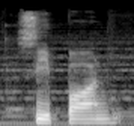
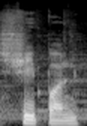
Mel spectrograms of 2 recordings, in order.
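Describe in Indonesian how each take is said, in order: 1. Kata ini diawali dengan bunyi s biasa. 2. Kata ini diawali dengan bunyi sh. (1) "ngucapinnya cuma biasa aja, kayak sipon" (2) "pengucapannya harus pakai shin, sin besar yang ada titiknya tiga"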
